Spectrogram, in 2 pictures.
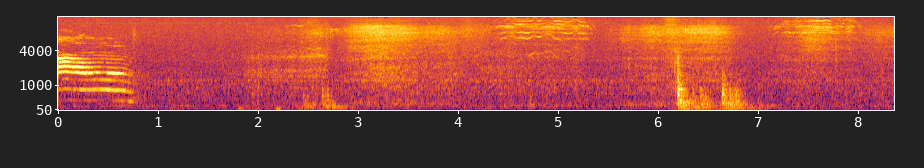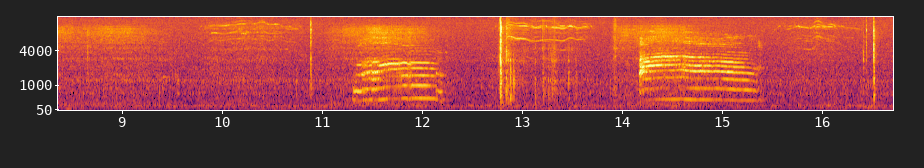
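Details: Pet cat Foo, wishing to go outdoors, utters a few shorter meows among indoor rustling, thumps and clicks; two clearer falling meows come toward the end, separated by a sharp tap.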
